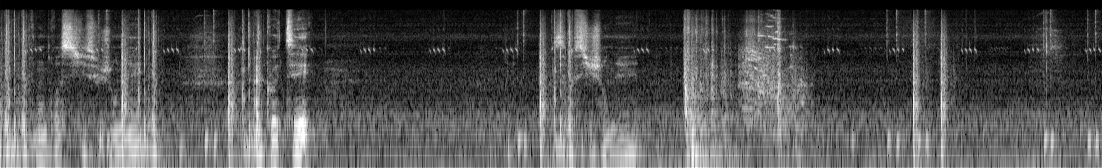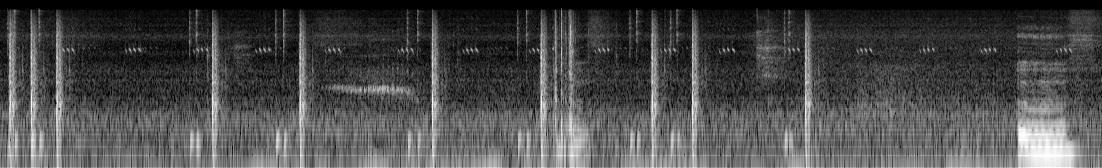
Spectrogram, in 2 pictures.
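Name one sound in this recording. Short game interface clicks sound as items are moved between slots.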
